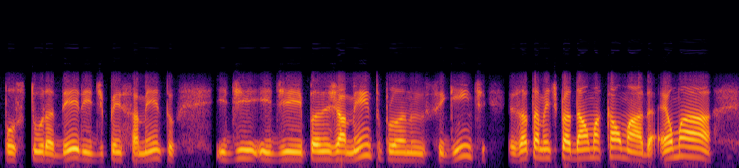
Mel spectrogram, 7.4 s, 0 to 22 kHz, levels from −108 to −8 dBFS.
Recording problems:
phone-call audio

